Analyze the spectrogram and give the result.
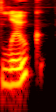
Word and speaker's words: Luc: She was the daughter of Suzanne and Jean-Pierre Bloch, and she had a half-brother, Luc, spelled L-U-C, but pronounced Luke,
